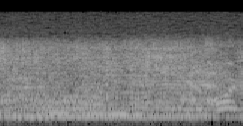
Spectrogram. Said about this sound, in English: Ford Probes dashing side by side.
